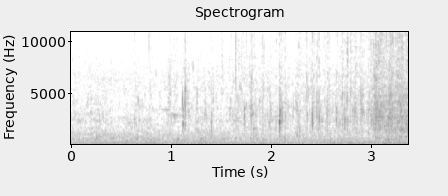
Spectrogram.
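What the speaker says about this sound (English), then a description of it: "just the hose, and just give it a rinse off" A garden hose pours a steady stream of water to rinse off an animal skull being cleaned for a European mount. The water splatters continuously and gets a little louder toward the end.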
